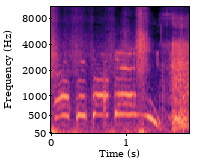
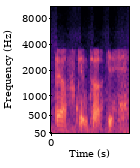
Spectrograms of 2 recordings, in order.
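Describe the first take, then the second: First: It is said very loudly. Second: It is said very quietly.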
